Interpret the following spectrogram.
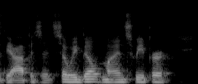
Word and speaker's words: m9sweeper: So we built m9sweeper. It's not spelled like M-I-N-E, it's m9sweeper, right? Kind of like people abbreviate Kubernetes, K8s, right? K8s, same thing, right? It's a kind of fun abbreviation.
